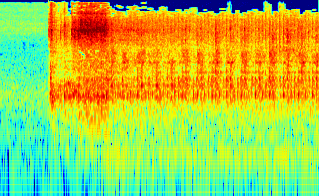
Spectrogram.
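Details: Engine catches after short crank, then idles with uneven stumbling pulse about four beats a second, with blue smoke — rough idle on cold start.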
